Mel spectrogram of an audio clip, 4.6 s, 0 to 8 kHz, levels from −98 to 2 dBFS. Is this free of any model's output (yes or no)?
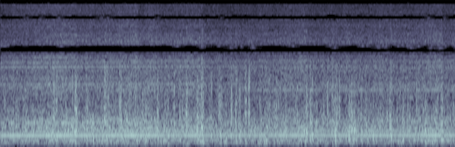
yes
